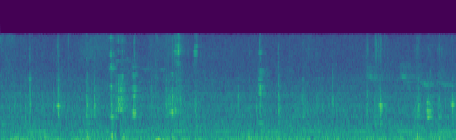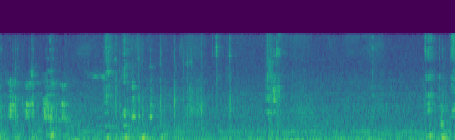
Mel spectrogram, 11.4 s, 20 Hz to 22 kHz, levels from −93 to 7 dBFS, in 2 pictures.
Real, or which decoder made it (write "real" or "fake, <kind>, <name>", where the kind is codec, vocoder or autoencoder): real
